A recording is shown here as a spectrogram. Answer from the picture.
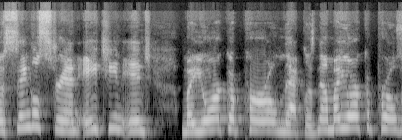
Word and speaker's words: Majorca: Uh, and it's called Mayorca actually to pronounce it properly.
